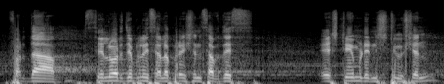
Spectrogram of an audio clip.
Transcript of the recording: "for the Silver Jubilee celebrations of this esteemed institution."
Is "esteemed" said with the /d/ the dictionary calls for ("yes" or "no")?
yes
